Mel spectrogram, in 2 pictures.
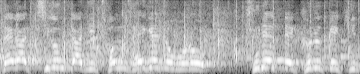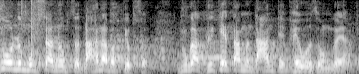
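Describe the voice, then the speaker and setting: A male pastor delivering a comic lecture, his voice sitting a little high and swinging widely up and down. He jokes constantly and breaks into sudden loud shouts for effect. A faint noise sits under the recording. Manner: animated, joking, bursts into shouts. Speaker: pastor giving a public lecture. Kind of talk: humorous public lecture.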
